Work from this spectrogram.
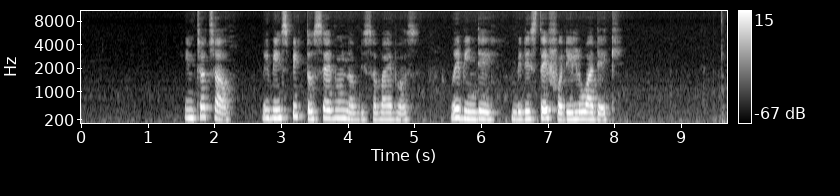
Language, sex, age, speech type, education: Nigerian Pidgin, female, 30-45, spontaneous, tertiary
